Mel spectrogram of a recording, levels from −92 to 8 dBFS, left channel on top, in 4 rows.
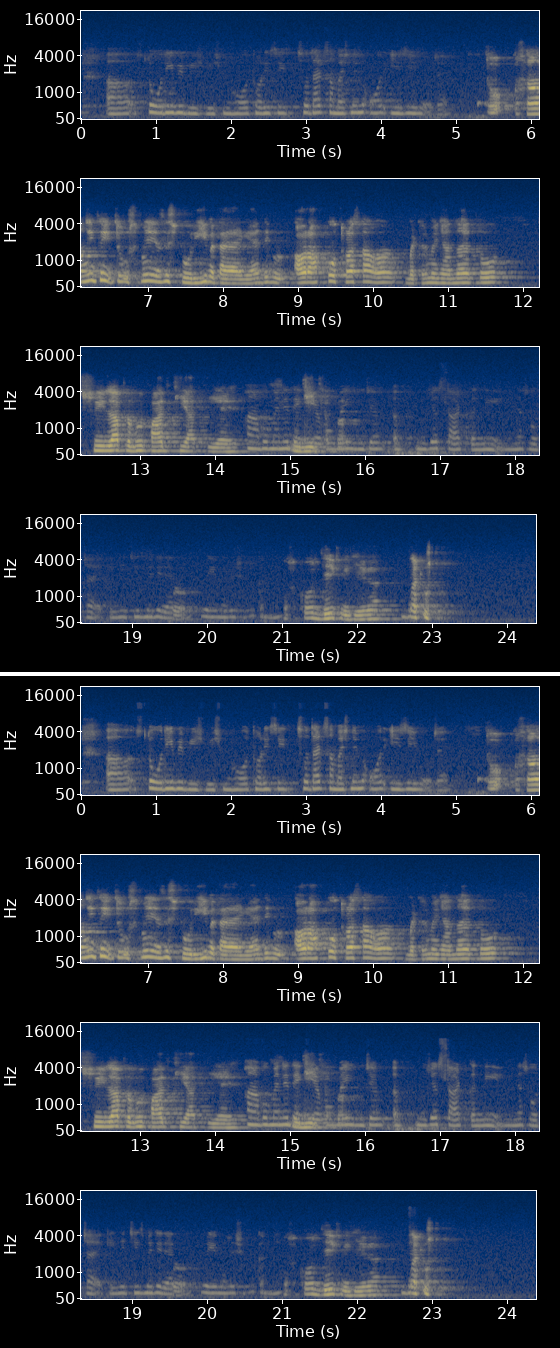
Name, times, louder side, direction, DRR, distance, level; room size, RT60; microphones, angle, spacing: voice 1, 0.0-4.9 14.4-19.6 19.9-21.0 22.6-22.8, right 2 dB, 75° right, 8 dB, 1.9 m, -37 dB
voice 2, 5.4-11.6 12.2-14.3 15.0-15.3 15.6-15.7 19.5-19.7 21.0-22.3 22.7-23.0, left 1 dB, 15° left, 8 dB, 1.4 m, -25 dB
29.5 x 19.5 x 8.3 m, 1.0 s
head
